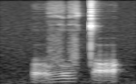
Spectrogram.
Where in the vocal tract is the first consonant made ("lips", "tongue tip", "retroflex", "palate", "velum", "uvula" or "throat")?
lips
